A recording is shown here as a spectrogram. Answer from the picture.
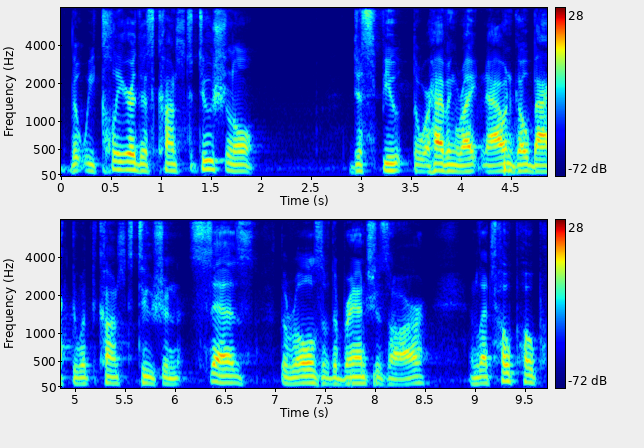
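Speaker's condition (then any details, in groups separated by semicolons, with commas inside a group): No condition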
